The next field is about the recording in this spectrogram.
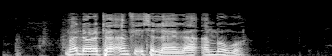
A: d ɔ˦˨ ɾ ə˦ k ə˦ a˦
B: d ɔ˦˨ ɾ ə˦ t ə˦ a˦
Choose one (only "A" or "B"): B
